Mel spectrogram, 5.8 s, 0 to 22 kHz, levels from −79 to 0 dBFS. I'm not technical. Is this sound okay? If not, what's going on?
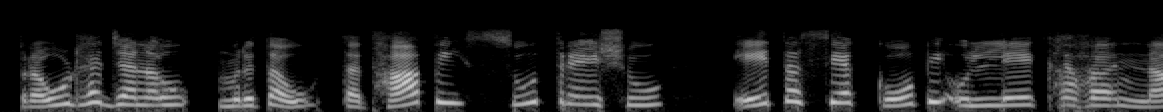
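No. Three short bursts of AMR bit errors occur, from 0.72 to 0.91 s, 2.80 to 2.96 s and 5.27 to 5.52 s. Some bits in the compressed speech arrived flipped, so the decoder rebuilt those moments wrongly. The speech keeps its pitch and loudness but turns hoarse, scratchy and gargly, worst in the last burst.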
